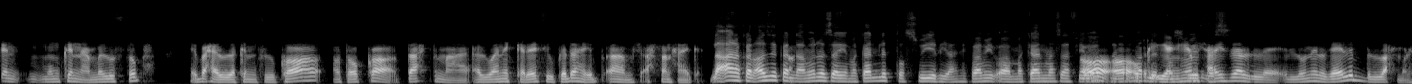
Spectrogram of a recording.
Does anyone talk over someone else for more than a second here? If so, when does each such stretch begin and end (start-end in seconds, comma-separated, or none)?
10.8-12.3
